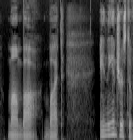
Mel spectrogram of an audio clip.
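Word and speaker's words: Montbars: his name that way he was French after all his last name was pronounced something a little closer to Mamba but in the interest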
